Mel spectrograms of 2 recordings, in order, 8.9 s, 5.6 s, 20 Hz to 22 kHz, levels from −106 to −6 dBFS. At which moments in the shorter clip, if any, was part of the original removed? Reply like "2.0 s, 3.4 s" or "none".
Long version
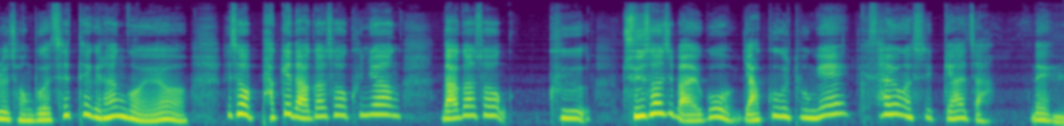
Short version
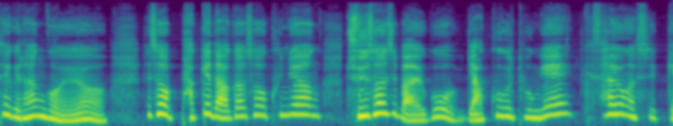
2.8 s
